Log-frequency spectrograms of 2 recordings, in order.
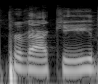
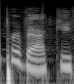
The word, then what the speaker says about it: Privacky: You know, I'm pretty sure it's Pvaki. That's how I heard it being pronounced.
